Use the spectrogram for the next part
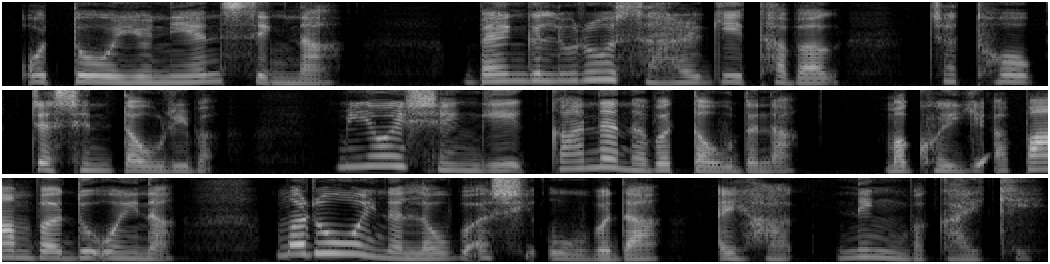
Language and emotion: Manipuri, sad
